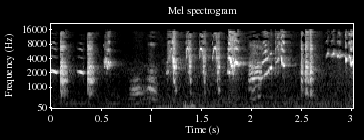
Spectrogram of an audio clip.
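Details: Javan myna song meant for teaching young mynas: short harsh squawks alternating with bright whistled slides, quick and irregular.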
